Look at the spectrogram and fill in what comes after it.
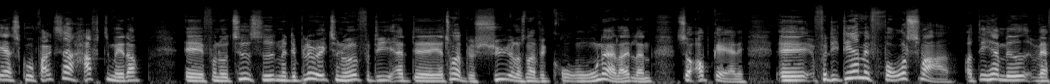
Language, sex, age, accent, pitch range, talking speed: Danish, male, 30-49, native, 150-210 Hz, 290 wpm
